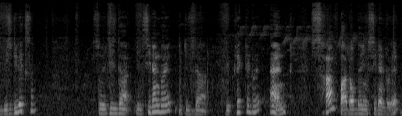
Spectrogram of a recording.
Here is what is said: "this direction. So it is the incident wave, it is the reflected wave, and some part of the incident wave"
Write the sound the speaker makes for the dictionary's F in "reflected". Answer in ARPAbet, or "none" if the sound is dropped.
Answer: P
